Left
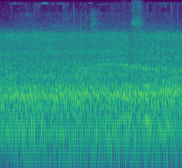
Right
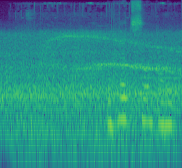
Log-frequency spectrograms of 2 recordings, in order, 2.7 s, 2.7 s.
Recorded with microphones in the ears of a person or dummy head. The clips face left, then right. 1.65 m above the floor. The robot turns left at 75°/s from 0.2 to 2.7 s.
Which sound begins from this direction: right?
A woman speaking, at 1.6 s.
